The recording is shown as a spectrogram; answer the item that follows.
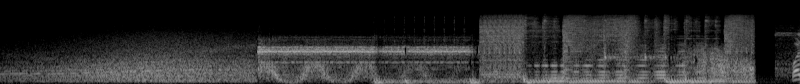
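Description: Electronic music of a television advertising jingle: a swelling rush builds for about two and a half seconds, a steady high tone with a rhythmic pulse follows, then a louder full passage that cuts off sharply near the end.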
